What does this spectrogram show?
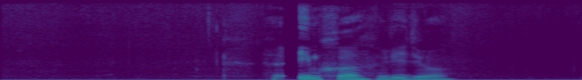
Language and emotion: Russian, neutral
